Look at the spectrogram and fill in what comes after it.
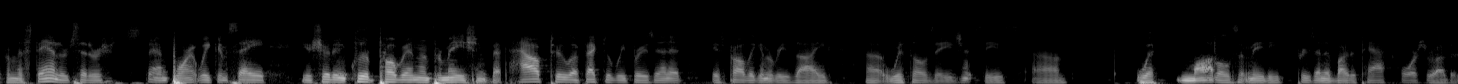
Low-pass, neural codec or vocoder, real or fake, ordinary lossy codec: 7.2 kHz; codec, 16 kHz, 1 kbps, X-Codec, HuBERT features, trained on balanced general audio; fake; MP3, 48 kbps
